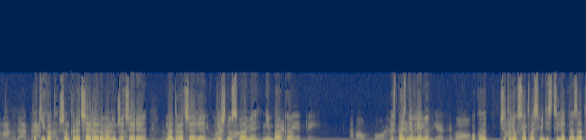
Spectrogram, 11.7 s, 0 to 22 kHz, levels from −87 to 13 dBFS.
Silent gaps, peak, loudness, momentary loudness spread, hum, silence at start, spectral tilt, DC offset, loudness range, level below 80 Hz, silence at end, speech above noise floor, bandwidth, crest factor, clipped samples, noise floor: none; -4 dBFS; -18 LUFS; 16 LU; none; 0 s; -4.5 dB/octave; 1%; 5 LU; -56 dBFS; 0 s; 39 dB; 11 kHz; 16 dB; under 0.1%; -58 dBFS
